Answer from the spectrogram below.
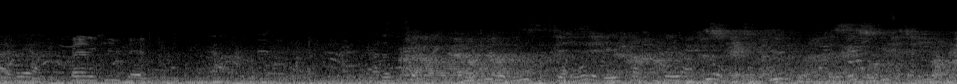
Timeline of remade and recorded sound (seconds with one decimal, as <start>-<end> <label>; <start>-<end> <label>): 0.0-2.8 recorded; 2.8-3.6 remade; 3.6-6.9 recorded; 6.9-8.8 remade; 8.8-9.6 recorded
